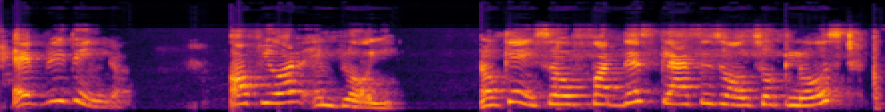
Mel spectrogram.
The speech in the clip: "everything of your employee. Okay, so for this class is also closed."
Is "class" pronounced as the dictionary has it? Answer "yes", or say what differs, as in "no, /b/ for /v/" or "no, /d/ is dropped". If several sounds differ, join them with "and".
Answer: yes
